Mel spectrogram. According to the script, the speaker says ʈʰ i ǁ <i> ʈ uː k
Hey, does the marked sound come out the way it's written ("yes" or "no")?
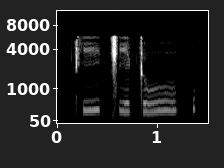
yes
